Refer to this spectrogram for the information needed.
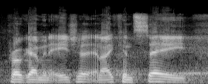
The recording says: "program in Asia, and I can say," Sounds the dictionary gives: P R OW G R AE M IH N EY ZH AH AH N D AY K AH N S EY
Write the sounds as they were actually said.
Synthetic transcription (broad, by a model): P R OW G R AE M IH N EY ZH AH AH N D AY K AH N S EY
